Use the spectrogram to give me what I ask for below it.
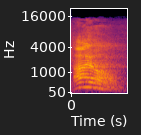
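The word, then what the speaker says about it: αἰών: vowels alpha and yoda these two vowels are pronounced like a i in isle isle a greek word with these two vowels in it is ion ion ion is the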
